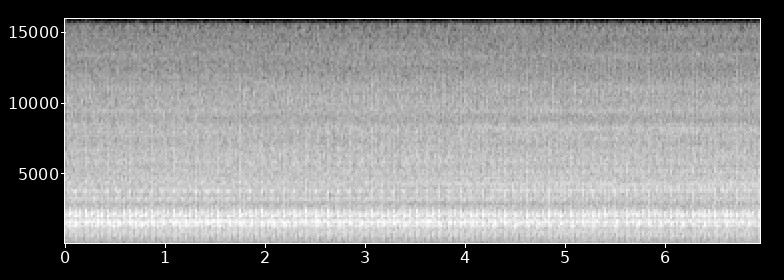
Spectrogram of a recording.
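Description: A thin, fast, fairly regular ticking knock, roughly three per second, rides over a cold idle: engine knocking when cold.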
